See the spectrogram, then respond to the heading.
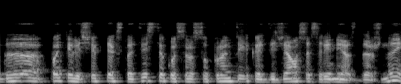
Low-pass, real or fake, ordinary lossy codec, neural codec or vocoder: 7.2 kHz; fake; AAC, 64 kbps; codec, 16 kHz, 16 kbps, FreqCodec, larger model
